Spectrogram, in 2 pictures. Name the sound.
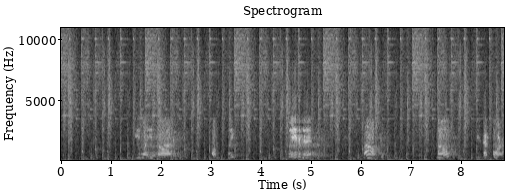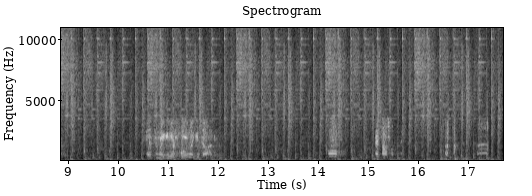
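dog barking and yipping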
